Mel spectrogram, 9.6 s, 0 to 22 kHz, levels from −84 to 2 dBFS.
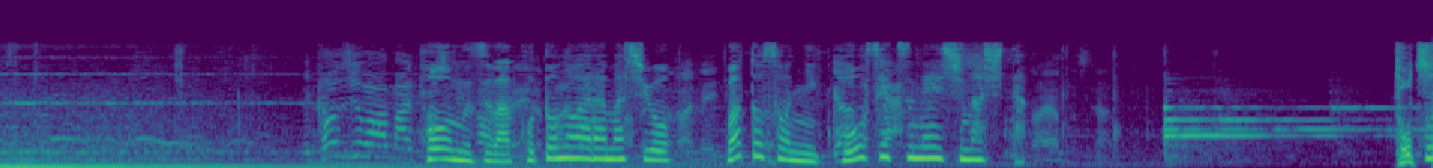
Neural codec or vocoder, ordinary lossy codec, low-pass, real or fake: none; none; none; real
